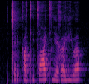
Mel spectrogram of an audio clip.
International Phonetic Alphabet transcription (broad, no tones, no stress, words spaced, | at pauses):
ǀɪɾɪkɑtʲ ɾotʲʕitʲ lʲæxœɐ̯ vʲuɐ̯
